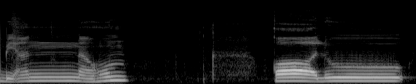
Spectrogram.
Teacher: بأنہم نون یہاں پہ مشدد ہے، اس پہ ہم غنہ کریں گے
